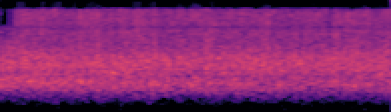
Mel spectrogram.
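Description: Steady crowd applause and hand clapping fill the whole stretch at a constant, fairly loud level, a dense wash of many claps with no pauses and no clear talking over it.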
